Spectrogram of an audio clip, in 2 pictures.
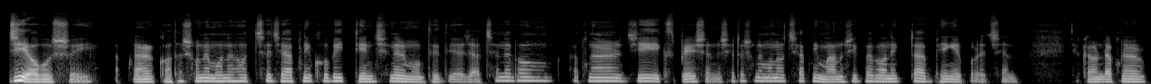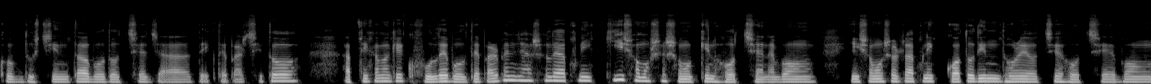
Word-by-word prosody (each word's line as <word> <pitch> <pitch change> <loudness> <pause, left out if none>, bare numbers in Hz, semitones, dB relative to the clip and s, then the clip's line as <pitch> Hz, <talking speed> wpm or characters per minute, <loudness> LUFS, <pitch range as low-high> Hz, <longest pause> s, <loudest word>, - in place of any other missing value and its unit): জি 185 - +13 0.2
অবশ্যই 115 0 +1 0.3
আপনার 125 - +1 0.2
কথা 120 +4 -2
শুনে 150 0 +3
মনে 145 0 +2
হচ্ছে 150 +1 -4
যে 150 - -2
আপনি 155 - -3
খুবই 155 0 +1 0.2
টেনশনের 135 +1 +1
মধ্যে 115 -1 -3
দিয়ে 120 -1 -4
যাচ্ছেন 175 - -5
এবং 175 0 0 0.5
আপনার 155 0 0 0.2
যে 150 - +1 0.2
এক্সপ্রেশন 130 +1 -3
সেটা 150 +4 -8
শুনে 165 0 -3
মনে 155 0 +1
হচ্ছে 150 +3 -8
আপনি 150 +2 -4
মানসিকভাবে 135 +5 -2
অনেকটা 135 +1 -2 0.2
ভেঙে 125 -4 0
পড়েছেন। 65 - -9 0.7
কারণ 115 0 0
আপনার 125 +1 0 0.2
খুব 125 - 0
দুশ্চিন্তা 120 +1 -2
বোধ 120 -1 0
হচ্ছে 115 +2 -6 0.2
যা - - -4 0.3
দেখতে - - -6
পারছি। 115 0 -7
তো 155 - +5 0.7
আপনি - - -4
কি - - -19
আমাকে 150 +1 +1
খুলে 125 +3 +4
বলতে 120 +1 +1
পারবেন 145 +9 +3
যে 185 - +3
আসলে 180 0 0
আপনি 180 +1 -1 0.2
কি 210 - +2
সমস্যার 160 -2 0
সম্মুখীন 125 +2 +1
হচ্ছেন 115 0 0
এবং 120 +1 +1 0.6
এই 125 - +2
সমস্যাটা 135 +1 +2
আপনি 140 +1 +1 0.2
কতদিন 140 +2 +4 0.2
ধরে 130 0 +4
হচ্ছে 125 +1 -4
হচ্ছে 115 +1 -4
এবং 120 +1 -1
130 Hz, 155 wpm, -23 LUFS, 120-150 Hz, 0.7 s, জি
